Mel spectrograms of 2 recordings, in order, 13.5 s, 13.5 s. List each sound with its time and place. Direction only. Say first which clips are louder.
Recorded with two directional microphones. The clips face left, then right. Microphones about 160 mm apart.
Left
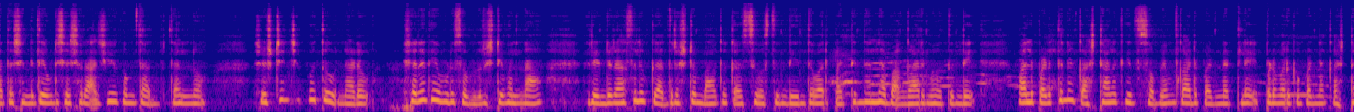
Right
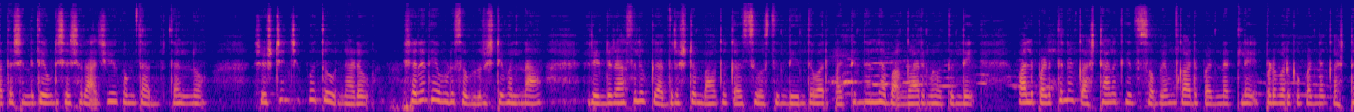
0.0 s speech: left 5 dB; 25° left (ahead or behind)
